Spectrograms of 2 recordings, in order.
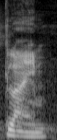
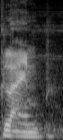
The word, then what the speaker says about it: climb: Okay boys, the pronunciation of this word is climb, not climb. B is silent here. We will not pronounce B, although it is written.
